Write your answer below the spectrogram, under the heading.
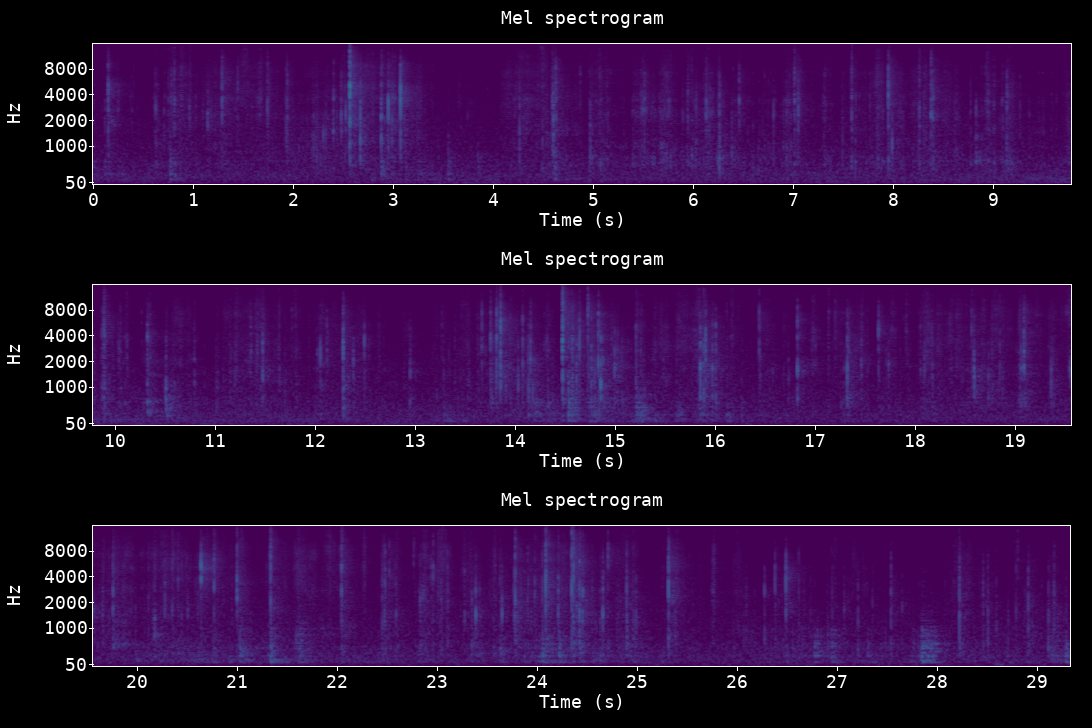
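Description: Faint crinkling and rustling of kraft paper being folded and creased by hand: scattered small crackles, with busier clusters a few seconds in, around the middle and again past three-quarters of the way.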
